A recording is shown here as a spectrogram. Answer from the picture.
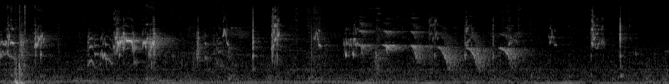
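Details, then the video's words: Chirping budgerigars: scattered sharp ticks and high twitters, then a run of descending slurred notes, over a low background hum. "Budgies Sounds| Budgies Chirping sound"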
